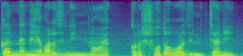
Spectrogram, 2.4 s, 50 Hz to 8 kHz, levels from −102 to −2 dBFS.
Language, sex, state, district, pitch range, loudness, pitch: Chakma, female, Tripura, Unakoti, 195-240 Hz, -15 LUFS, 215 Hz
